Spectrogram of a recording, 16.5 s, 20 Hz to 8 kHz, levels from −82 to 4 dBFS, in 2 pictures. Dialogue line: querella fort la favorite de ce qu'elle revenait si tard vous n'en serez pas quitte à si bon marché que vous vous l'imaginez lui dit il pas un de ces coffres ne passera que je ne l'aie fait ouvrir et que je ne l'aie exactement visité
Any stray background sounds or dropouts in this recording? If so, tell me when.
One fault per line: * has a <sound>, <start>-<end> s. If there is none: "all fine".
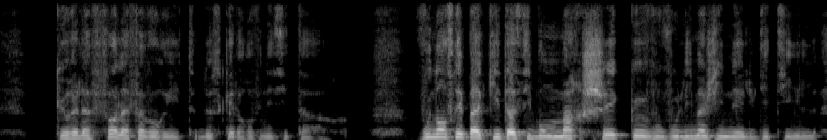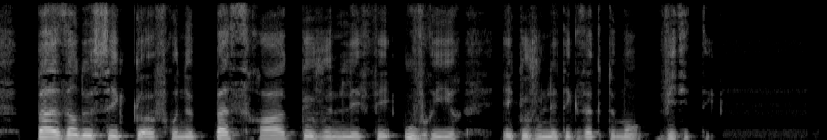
all fine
